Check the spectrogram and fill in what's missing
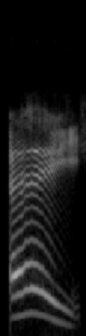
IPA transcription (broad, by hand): ā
